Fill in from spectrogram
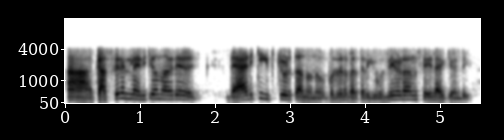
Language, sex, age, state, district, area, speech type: Malayalam, male, 18-30, Kerala, Kottayam, urban, conversation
